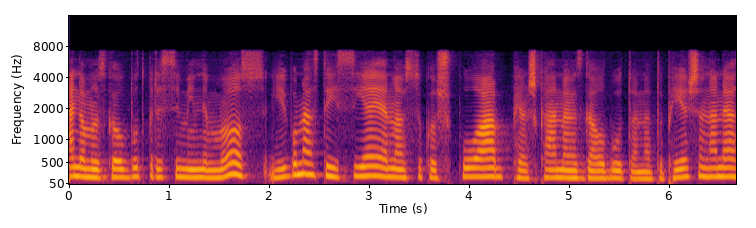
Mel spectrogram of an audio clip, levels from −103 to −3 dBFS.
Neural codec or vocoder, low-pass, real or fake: codec, 16 kHz, 0.5 kbps, FunCodec, trained on LibriTTS, 25 frames a second; 7.2 kHz; fake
